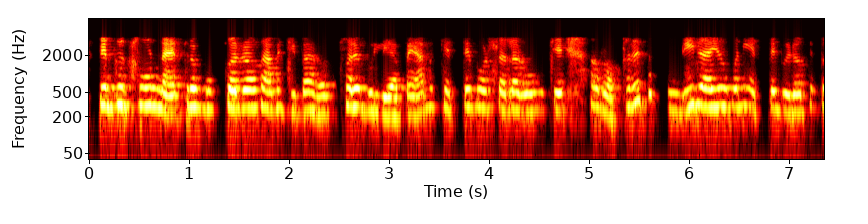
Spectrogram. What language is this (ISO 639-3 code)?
ori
